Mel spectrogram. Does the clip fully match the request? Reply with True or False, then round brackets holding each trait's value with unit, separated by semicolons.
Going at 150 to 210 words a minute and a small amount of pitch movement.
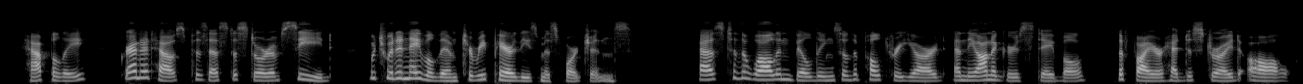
False (160 wpm; 4.4 semitones)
